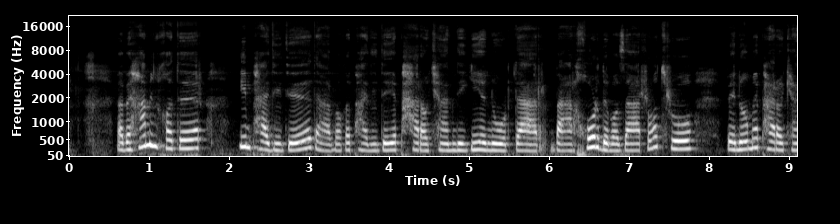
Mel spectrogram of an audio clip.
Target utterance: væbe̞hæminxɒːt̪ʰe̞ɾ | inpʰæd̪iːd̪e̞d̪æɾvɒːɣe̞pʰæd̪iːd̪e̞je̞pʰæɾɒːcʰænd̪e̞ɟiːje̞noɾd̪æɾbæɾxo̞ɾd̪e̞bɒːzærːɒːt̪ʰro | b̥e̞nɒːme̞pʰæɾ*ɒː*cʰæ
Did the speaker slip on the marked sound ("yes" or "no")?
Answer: no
